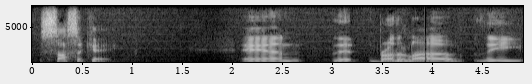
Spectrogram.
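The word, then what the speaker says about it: Sasuke: mortgage guy from Alabama pronounces his name correctly like they do in Japan it is sus aqui and that brother loved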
